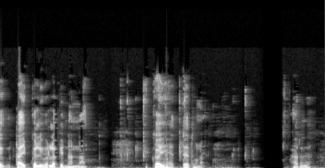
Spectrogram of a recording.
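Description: Typing on a computer keyboard, a run of quick key clicks, entering values into a spreadsheet, after a few spoken words at the start.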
